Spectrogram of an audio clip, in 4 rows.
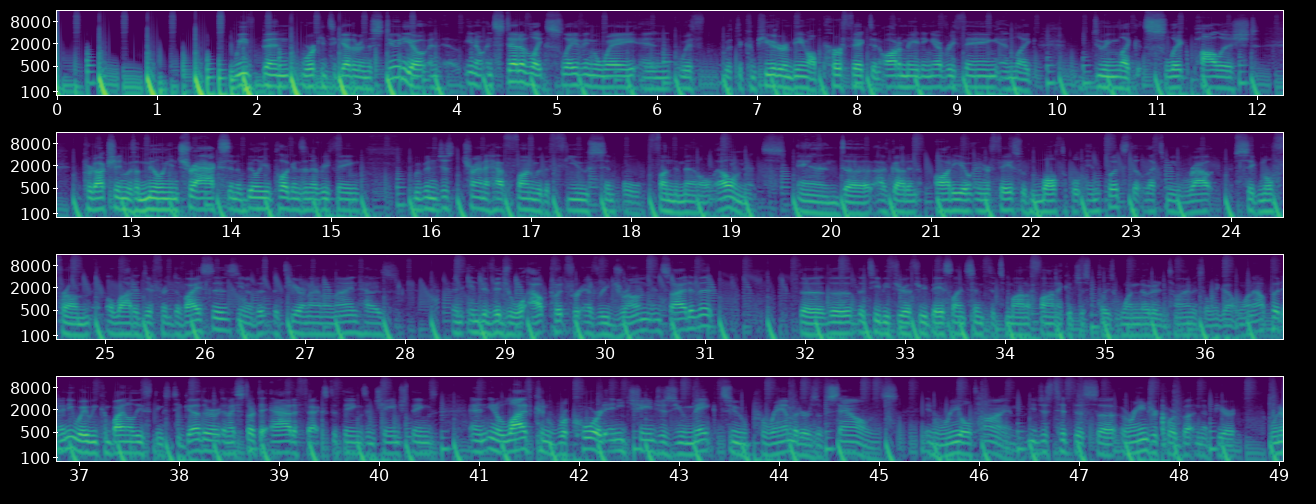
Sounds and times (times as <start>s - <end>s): Techno: 0.0s - 49.0s
Speech: 1.8s - 9.8s, 10.4s - 27.9s, 28.5s - 31.1s, 32.0s - 49.0s.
